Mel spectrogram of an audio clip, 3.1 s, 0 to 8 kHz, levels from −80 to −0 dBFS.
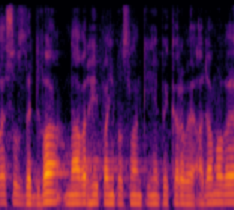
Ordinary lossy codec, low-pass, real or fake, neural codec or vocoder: MP3, 48 kbps; 7.2 kHz; fake; autoencoder, 48 kHz, 128 numbers a frame, DAC-VAE, trained on Japanese speech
